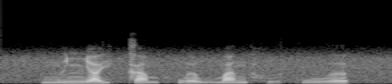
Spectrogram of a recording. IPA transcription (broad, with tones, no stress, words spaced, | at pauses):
mɨ˨˦ɲa˨˦jka˧˩m hwə̰ː˧˨wma˨˦nhṳ˨˩ə̯ kwu˨˦ə̯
